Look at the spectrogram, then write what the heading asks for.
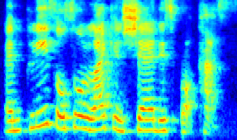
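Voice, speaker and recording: An upbeat woman co-hosts a travel livestream in a slightly high voice. She reads out announcements and place names brightly. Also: normal speed. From Singapore. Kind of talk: casual live-stream chat.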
